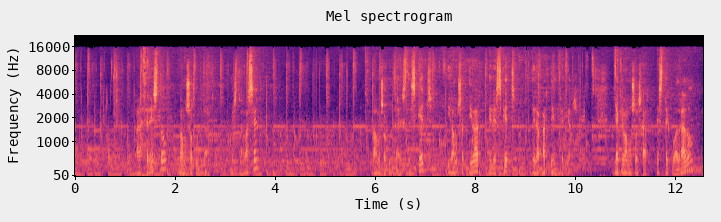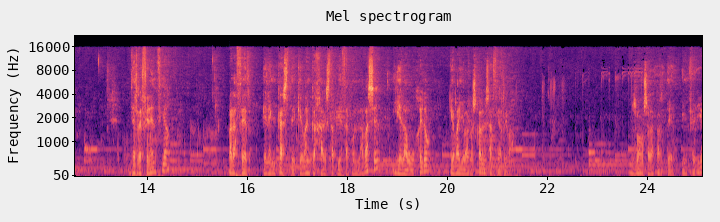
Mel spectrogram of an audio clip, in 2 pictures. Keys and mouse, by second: 3.4 click, 4.5 middle click, 6.6 click, 24.2 click.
